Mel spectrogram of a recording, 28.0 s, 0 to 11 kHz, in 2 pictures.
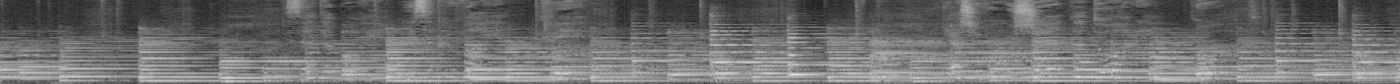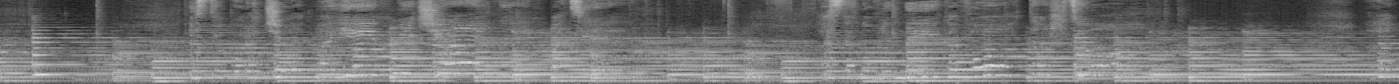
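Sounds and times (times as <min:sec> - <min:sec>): piano and keyboard: 0:00.0 - 0:27.9
woman singing pop ballad: 0:02.8 - 0:06.0, 0:09.4 - 0:12.5, 0:15.9 - 0:20.4, 0:22.2 - 0:25.5, 0:27.7 - 0:27.9.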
